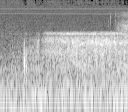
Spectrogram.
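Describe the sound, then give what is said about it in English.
A long, steady deep breath rushes through as a soft, airy hiss, beginning after a brief click and holding evenly to the end, with no talking. “Just from hearing, just getting information just off the top of, you know, my head like that, just listening to you, I have to hear you take a couple deep breaths.”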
